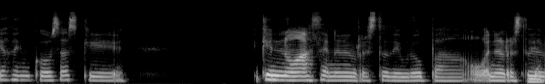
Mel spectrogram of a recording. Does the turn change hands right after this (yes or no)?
no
